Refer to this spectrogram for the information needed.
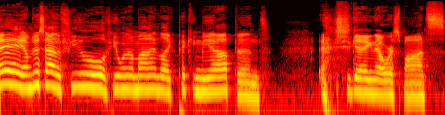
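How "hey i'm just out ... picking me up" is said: put-on nice voice, much higher pitched. Retelling Faye calling out to any passing ship, putting on a nice voice. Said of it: "she's putting on the nice voice".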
